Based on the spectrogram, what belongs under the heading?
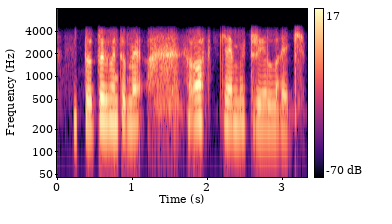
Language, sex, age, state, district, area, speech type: Kashmiri, female, 30-45, Jammu and Kashmir, Bandipora, rural, conversation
